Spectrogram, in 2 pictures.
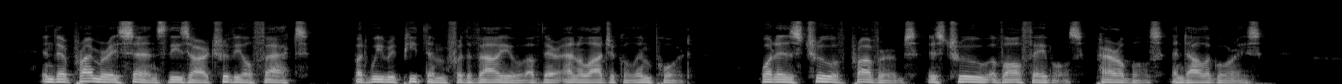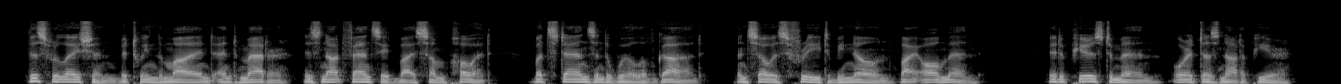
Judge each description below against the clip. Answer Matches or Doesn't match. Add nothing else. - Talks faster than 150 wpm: Matches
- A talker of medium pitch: Doesn't match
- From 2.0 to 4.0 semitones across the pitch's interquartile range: Matches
